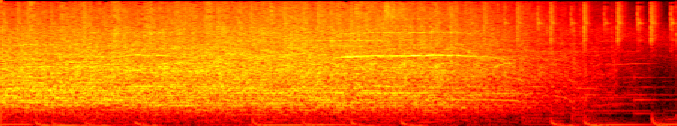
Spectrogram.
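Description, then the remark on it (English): A loud applause and cheering sound effect, a dense wash of clapping and crowd noise over a steady low thumping beat, fading out over the last couple of seconds. “Can we get some snaps, claps, all of that?”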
